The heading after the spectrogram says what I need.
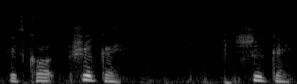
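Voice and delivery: "shukai" diucapkan pelan dengan sh O'odham; O'odham word shukai. Shown as a demonstration. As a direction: say "shukai" with the O'odham sh, tongue behind the teeth. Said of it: "I call it shukai in my dialect".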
